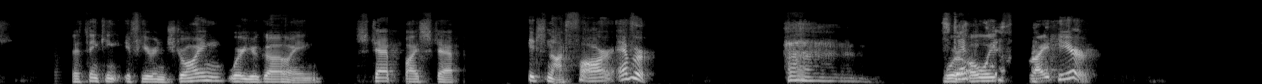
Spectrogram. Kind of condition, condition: link, video call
